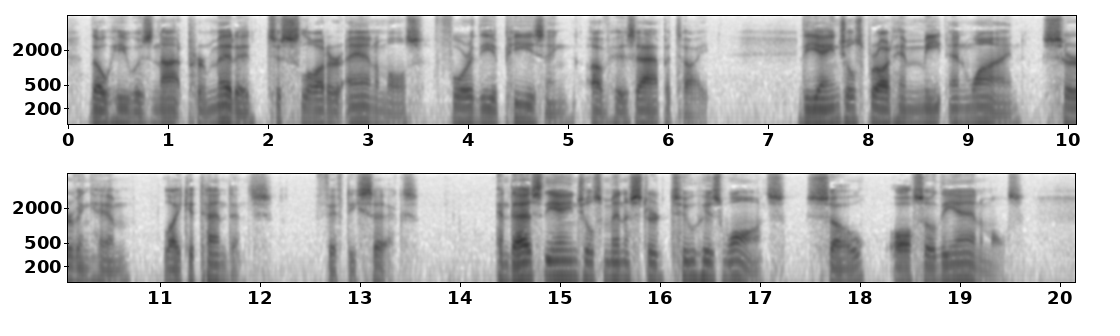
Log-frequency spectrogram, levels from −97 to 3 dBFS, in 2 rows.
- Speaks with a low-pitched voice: Yes, low, 100 Hz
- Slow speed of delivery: Yes, slow, 110 wpm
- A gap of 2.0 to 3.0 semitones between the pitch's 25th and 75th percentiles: Yes, average, 2.7 semitones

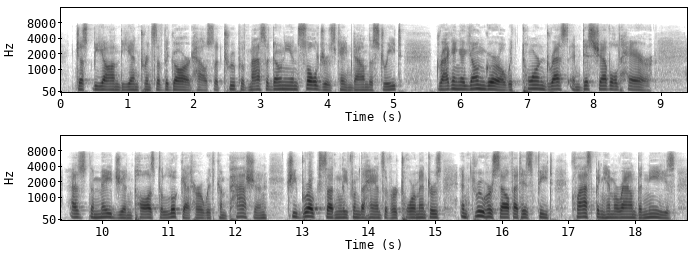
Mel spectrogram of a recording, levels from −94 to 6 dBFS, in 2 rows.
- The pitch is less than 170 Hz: Yes, low, 135 Hz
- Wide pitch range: No, average, 3.1 semitones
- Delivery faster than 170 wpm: Yes, average, 180 wpm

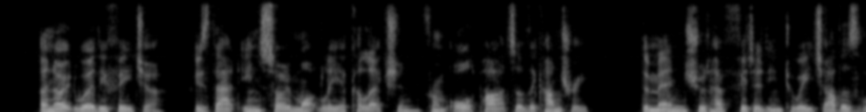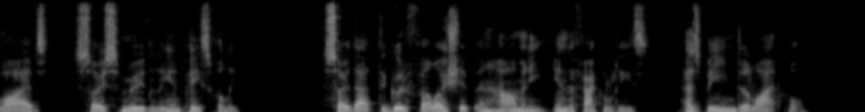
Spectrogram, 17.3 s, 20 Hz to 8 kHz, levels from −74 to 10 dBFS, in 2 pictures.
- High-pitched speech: No, medium, 140 Hz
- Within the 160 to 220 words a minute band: No, average, 145 wpm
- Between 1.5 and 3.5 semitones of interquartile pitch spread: No, average, 4.8 semitones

